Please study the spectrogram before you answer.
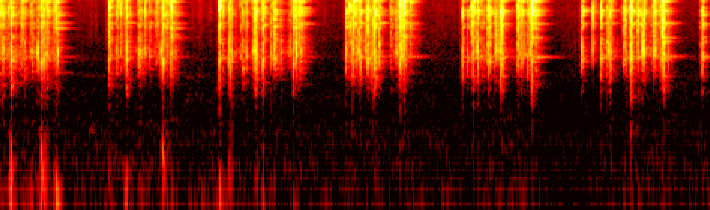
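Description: A hollow stainless-steel wire basket is held and tilted while metal-thimbled fingertips tap and scratch its wire bars. Bursts of bright, rapid metallic clinks and scrapes come in clusters, separated by short quiet pauses. Each tap is sharp, with almost no ring.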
